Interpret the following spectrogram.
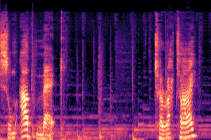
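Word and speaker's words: Pteraxii: it's some ad mech taratai teratai but it's spelled with a it's spelled p t e r double t uh double t double i something daft like that just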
